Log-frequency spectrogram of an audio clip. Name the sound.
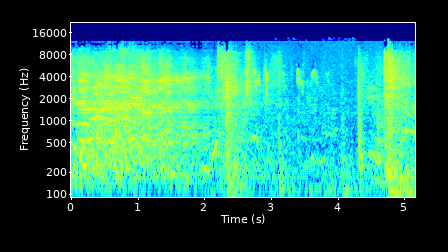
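door opening and closing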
